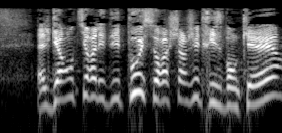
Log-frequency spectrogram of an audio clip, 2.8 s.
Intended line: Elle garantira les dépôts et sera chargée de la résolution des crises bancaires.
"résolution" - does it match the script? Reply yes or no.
no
